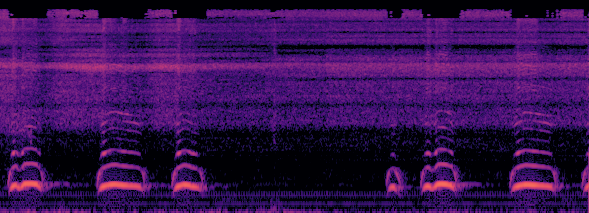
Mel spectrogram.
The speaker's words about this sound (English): The soft hoot of the great horned owl is lovely to hear. I hope you hear it occasionally.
